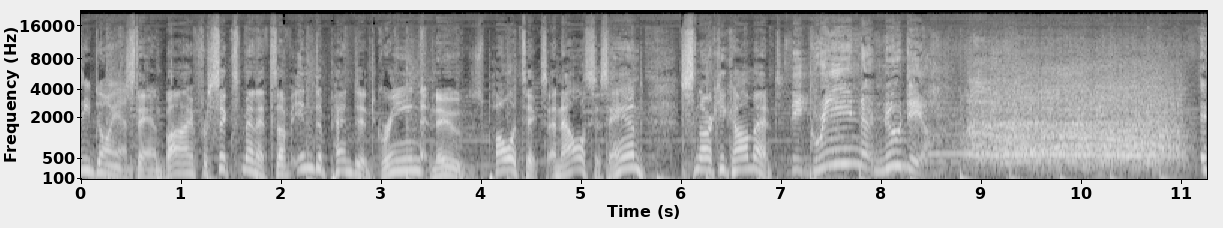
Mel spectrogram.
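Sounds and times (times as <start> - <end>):
speech: 0.0 - 9.4
laughter: 0.0 - 11.2
rally crowd booing: 7.0 - 11.2.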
